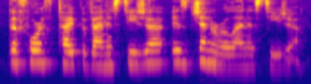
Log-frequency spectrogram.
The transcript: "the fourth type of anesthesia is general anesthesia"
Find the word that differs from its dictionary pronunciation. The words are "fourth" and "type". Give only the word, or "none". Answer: none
